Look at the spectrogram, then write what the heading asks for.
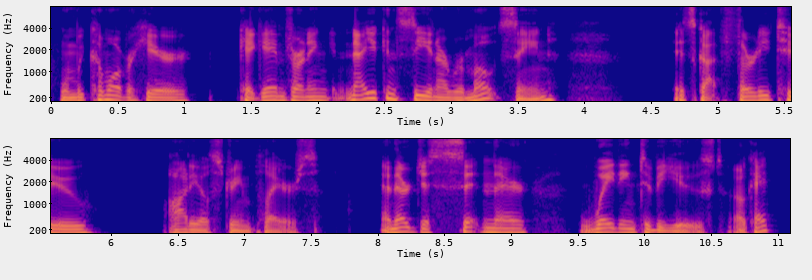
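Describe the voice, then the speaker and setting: A man's voice: fairly low pitch, animated, normal speed, creaky, darkish tone, no room sound, studio quality. A man hosting a casual screen-share coding tutorial, explaining step by step in an informal, conversational way. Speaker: tutorial host.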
